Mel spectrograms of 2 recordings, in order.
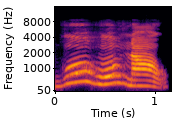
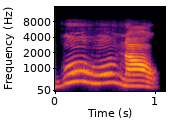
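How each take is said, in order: The two takes are said the same way.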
